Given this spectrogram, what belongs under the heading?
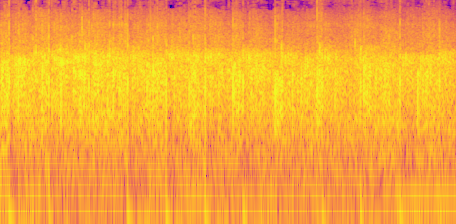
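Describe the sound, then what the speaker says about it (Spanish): A church youth congregation applauds loudly, a dense, sustained roar of clapping from many hands filling the space throughout. "Vamos a aplaudir fuerte al Señor."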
